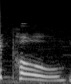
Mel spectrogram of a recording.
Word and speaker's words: pull: o pull. pull. Aí não é pull. Aí não é pull. – É, pra não confundir com piscina, né? Que é pool. – Nossa, vamos começar mesmo. é, ele é um som mais curto.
